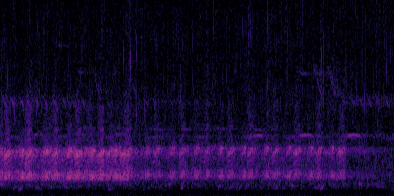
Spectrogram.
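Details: Frogs at a river produce a loud, pulsing croaking chorus that drops in volume after about a second and thins further near the end, leaving softer rapid trills.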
